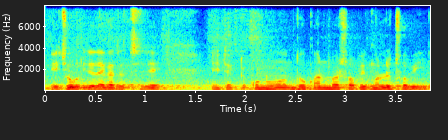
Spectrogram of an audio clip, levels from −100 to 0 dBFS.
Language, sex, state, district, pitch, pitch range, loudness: Bengali, male, Tripura, West Tripura, 130 Hz, 125-135 Hz, -16 LUFS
